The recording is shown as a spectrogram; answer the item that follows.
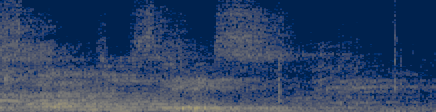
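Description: Indistinct voices talking in a large sports hall, fading out after about a second and a half.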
